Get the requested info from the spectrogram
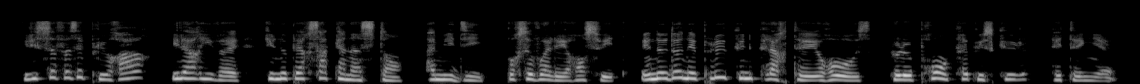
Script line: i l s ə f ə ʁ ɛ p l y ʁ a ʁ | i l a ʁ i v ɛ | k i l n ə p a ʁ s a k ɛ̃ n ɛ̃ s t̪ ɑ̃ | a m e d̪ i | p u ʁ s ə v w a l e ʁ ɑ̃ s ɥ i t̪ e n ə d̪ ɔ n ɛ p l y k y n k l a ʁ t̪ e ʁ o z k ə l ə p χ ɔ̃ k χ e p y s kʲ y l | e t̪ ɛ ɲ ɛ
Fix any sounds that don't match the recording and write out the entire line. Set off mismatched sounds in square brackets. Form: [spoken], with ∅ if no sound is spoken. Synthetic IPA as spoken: i l s ə f ə [z] ɛ p l y ʁ a ʁ | i l a ʁ i v ɛ | k i l n ə p [ɛ] ʁ s a k ɛ̃ n ɛ̃ s t̪ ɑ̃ | a m [i] d̪ i | p u ʁ s ə v w a l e ʁ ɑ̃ s ɥ i t̪ e n ə d̪ ɔ n ɛ p l y k y n k l a ʁ t̪ e ʁ o z k ə l ə p χ ɔ̃ k χ e p y s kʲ y l | e t̪ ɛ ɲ ɛ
